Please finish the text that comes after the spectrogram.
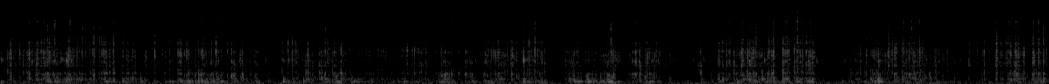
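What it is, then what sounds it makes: Woven straw trivet. Long nails scratch and tap a round, coiled, woven straw trivet lying flat on a table. The result is a dense, continuous rustle of crisp, crinkly scratching with soft dry taps, swelling and easing in waves throughout.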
